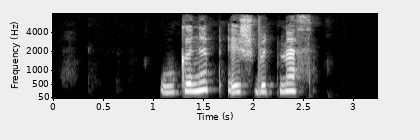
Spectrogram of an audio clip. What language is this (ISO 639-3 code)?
bak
